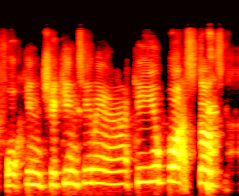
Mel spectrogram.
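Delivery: high-pitched British caricature; mock British accent. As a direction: swear in an exaggerated British voice. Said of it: "Your British accent".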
